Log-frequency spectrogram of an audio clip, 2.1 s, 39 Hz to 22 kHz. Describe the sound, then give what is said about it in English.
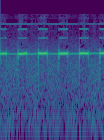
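Radio beeps from the Sputnik 1 satellite, a tiny aluminum sphere with four whisker-like antennas launched in 1957: a steady, evenly spaced series of short, pure-toned beeps over a faint bed of static hiss. “It was 50 years ago that the Soviet Union launched Sputnik 1. It was the world's first artificial satellite. The tiny aluminum sphere with four whisker-like antennas sent the beep-beep-beep”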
